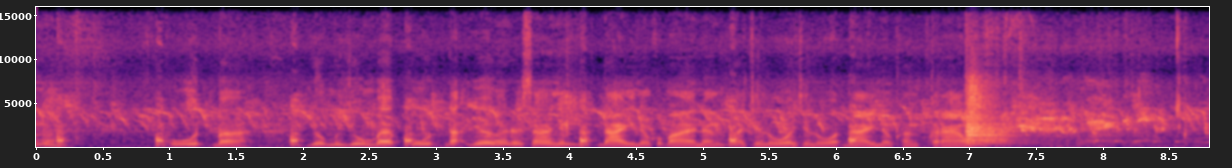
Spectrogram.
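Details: Caged decoy waterhen, hand-raised and calm around people, calling out as its keeper reaches toward it. Rapid series of deep, nasal, honking notes runs through most of the recording, mixed with male speech, and ends with a rustle.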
